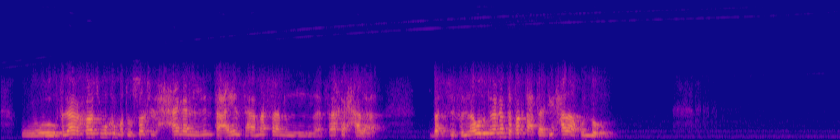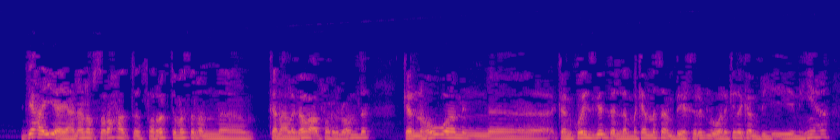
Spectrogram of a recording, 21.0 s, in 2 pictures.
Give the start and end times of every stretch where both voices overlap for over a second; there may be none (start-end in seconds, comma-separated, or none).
none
